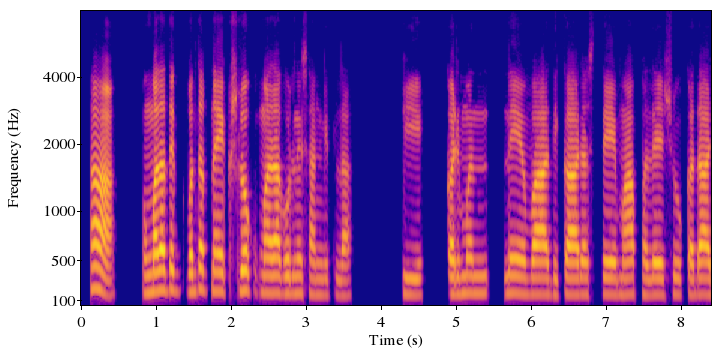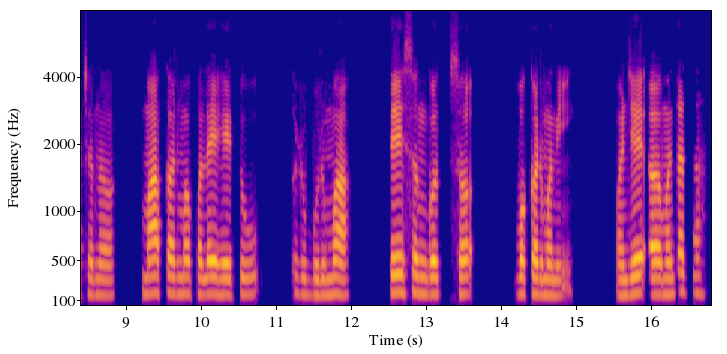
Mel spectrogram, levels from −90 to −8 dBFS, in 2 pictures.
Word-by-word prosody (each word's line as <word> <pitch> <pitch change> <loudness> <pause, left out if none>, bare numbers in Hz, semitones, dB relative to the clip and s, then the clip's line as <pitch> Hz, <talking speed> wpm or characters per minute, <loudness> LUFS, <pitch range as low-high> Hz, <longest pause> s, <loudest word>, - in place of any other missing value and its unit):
हां, 205 -9 +7 0.4
मग - - -3
मला 195 +1 +10
ते - - +6
म्हणतात 190 +2 +1
ना 195 - +2
एक 190 - +1
श्लोक 195 -1 +1
मला 175 0 +6
गुरुने 175 0 -3
सांगितला, 155 -2 -7 0.7
की 160 -2 -6 0.3
"कर्मनेवाधिकारस्ते 165 -2 +1
मा 165 +1 +4
फलेषु 160 0 -2
कदाचन, 160 0 +1 0.6
मा 170 +1 +5
कर्मफले 165 -1 -1
हेतु 160 +1 -5 0.9
भुरमा 155 0 -1 0.6
ते 180 +1 +2
संगोत्स 165 -1 -3 0.8
व 170 - +2
कर्मणी." 160 -2 -2 0.7
म्हणजे 160 +3 0
अ, 160 0 +3
म्हणतात 165 +4 -2
ना 175 0 -10
165 Hz, 100 wpm, -22 LUFS, 160-175 Hz, 0.9 s, मला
